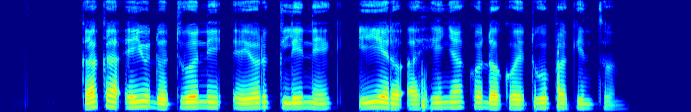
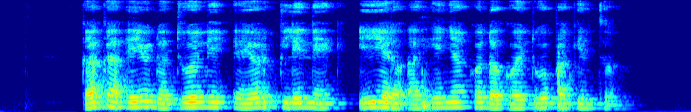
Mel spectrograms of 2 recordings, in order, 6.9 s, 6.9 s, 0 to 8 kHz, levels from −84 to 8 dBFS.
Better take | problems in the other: first | room echo; dies away in 0.4 s

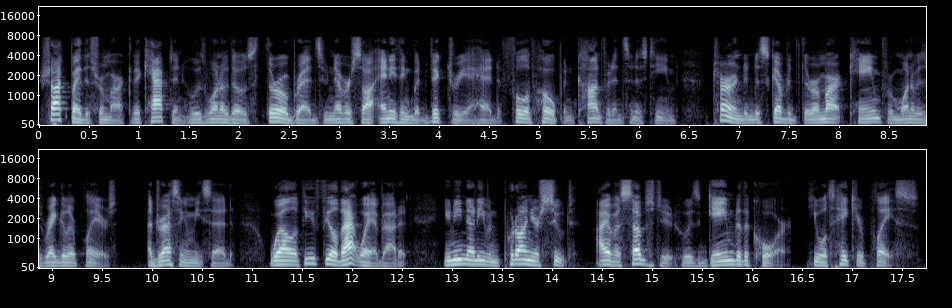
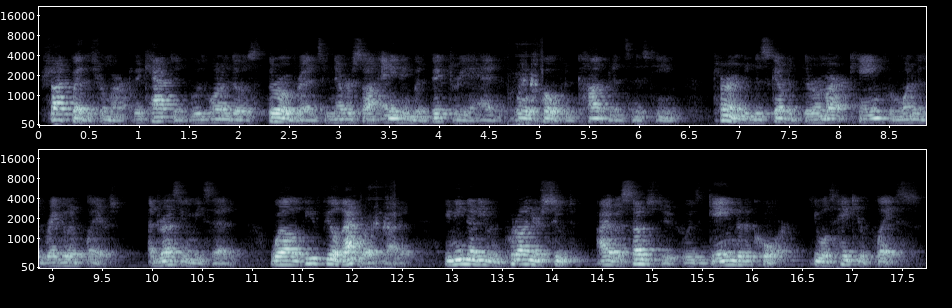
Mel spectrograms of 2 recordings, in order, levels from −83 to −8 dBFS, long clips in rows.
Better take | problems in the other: first | noise reduction (neural separator model SepFormer DNS4)

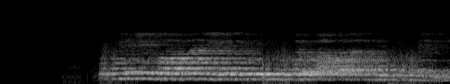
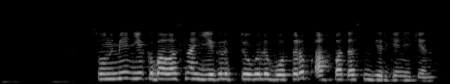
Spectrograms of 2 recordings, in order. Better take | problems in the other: second | noise reduction (neural separator model SepFormer DNS4)

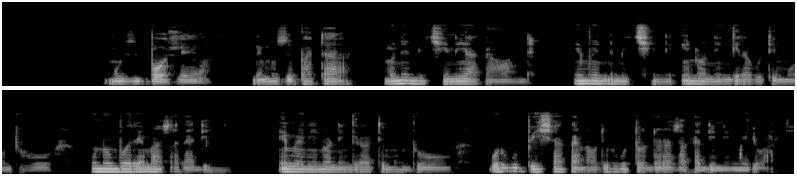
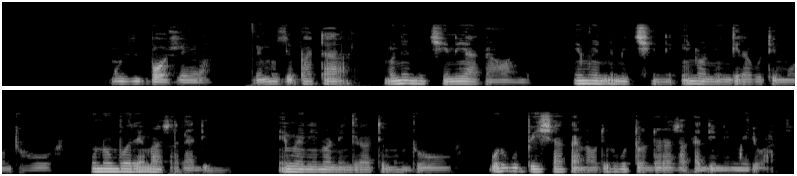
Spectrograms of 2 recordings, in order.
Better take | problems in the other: first | noise reduction (neural mask model DeepFilterNet 3)

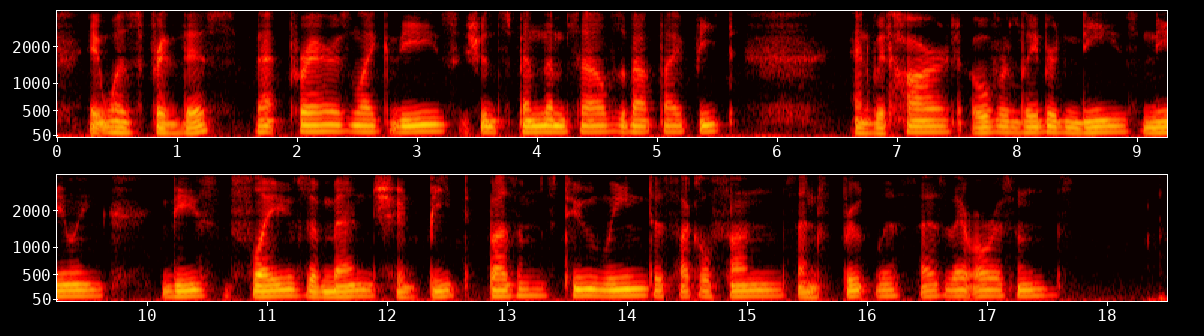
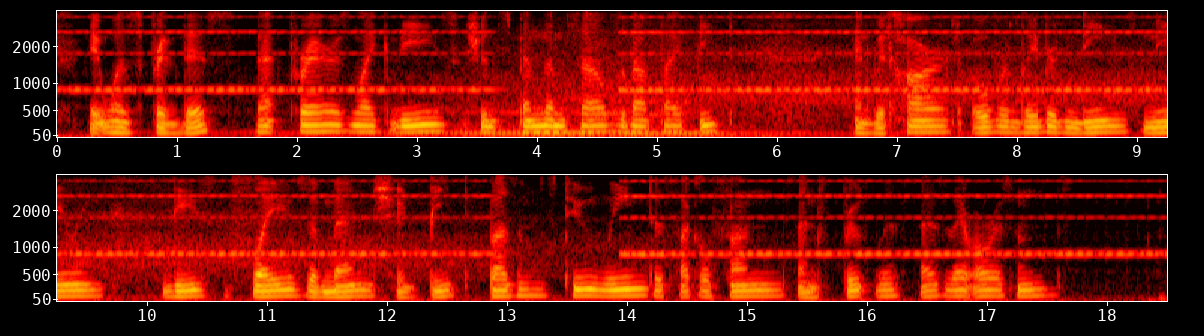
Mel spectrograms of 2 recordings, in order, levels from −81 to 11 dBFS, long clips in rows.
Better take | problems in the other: first | background sound (Bowed string instrument + Train); 11 dB below the speech

